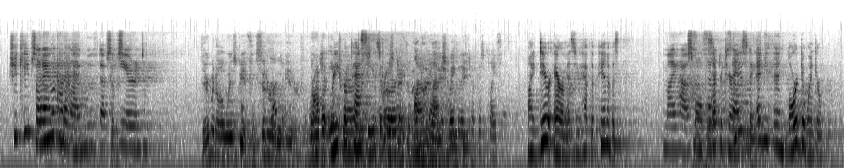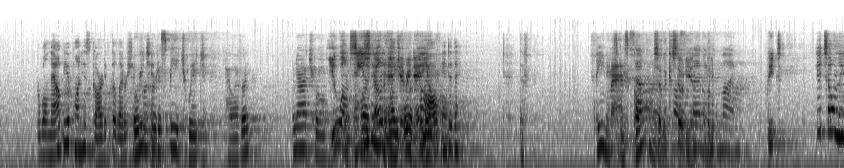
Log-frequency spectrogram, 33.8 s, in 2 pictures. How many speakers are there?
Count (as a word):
six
